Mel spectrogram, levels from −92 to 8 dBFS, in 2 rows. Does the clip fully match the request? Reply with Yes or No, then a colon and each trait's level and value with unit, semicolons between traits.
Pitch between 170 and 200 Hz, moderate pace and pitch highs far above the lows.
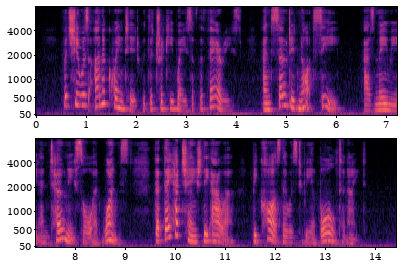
Yes: medium, 185 Hz; average, 160 wpm; wide, 7.3 semitones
